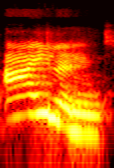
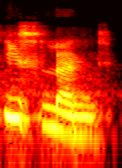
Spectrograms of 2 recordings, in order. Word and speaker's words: island: say sandwich we don't say Grandma the D is silent it's Grandma sandwich we also have Island not eastand island island cabbo do not say cupboard say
